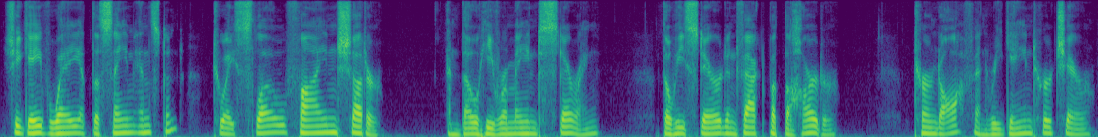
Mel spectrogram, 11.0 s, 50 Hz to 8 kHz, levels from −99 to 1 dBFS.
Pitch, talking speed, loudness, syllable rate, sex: 130 Hz, 160 wpm, -18 LUFS, 4.8 syllables/s, male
